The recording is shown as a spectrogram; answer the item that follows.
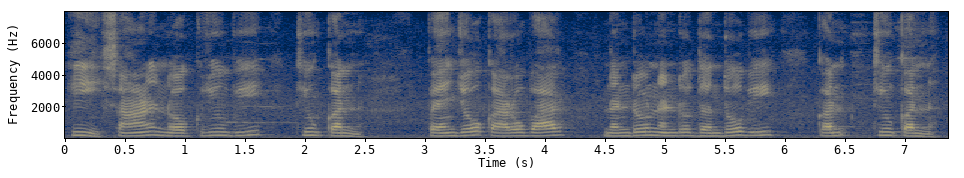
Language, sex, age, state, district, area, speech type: Sindhi, female, 60+, Uttar Pradesh, Lucknow, urban, spontaneous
